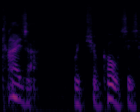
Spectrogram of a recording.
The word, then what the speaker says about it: Caesar: But in ancient Rome, that would have been Julius Caesar with a hard C, Caesar, which of course is how it um has lasted in places like Germany and and Russia.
